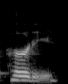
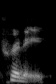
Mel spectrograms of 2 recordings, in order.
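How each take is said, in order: First: It is said like 'purdy' with a 'd' sound. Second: It is said with a clear 'pr' and 't' sound. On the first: "You'll hear purdy" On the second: "you might hear that instead of pretty"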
